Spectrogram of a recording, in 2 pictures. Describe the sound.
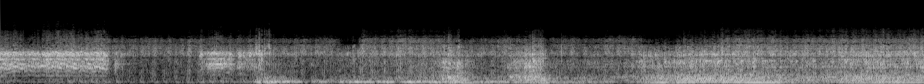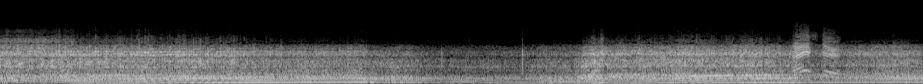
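A half-track military vehicle's engine runs steadily, a low, continuous rumbling drone with a few brief dips in loudness, while people talk over it.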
